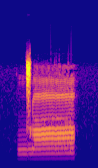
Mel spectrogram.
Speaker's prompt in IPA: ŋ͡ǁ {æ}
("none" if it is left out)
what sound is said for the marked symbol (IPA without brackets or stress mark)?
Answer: æ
